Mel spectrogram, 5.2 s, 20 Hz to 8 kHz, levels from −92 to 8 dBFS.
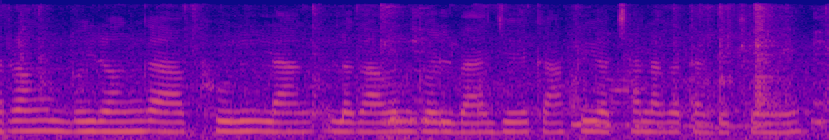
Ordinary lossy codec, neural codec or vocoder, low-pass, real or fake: none; none; 7.2 kHz; real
